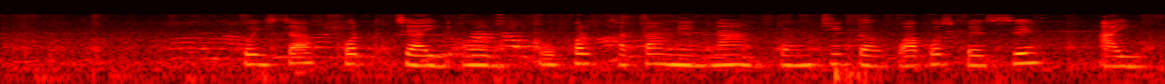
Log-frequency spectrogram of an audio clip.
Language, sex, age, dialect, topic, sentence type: Bhojpuri, female, <18, Southern / Standard, banking, question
